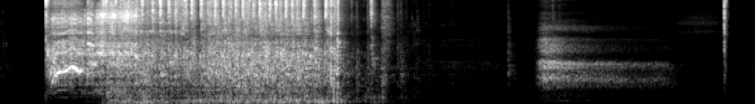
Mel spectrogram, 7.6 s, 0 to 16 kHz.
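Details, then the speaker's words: Truck engine with a $200 Temu knockoff carburetor, no choke, two stiff return springs, on a fresh start: it catches, runs loud and ragged about three seconds, then stumbles and dies. Owner suspects it is running lean. "Yeah, she's very very unhappy. And I [snorts] Heat up here. Ah, she is lean farting all over the place."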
